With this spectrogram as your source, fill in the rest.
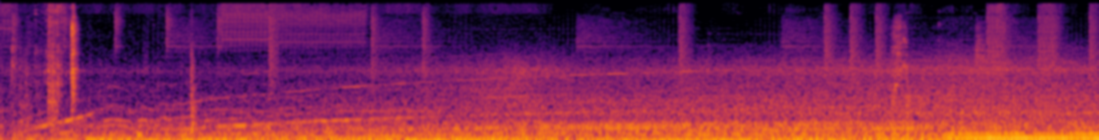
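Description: A Tesla Model S electric car accelerates hard from a standstill, with a rising whine sweeping upward over rumbling road and tyre noise that builds steadily in loudness, heard from close by without talk.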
